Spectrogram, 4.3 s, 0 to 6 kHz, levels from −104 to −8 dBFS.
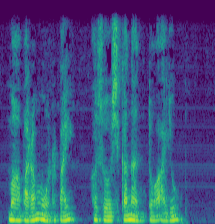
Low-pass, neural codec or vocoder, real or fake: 5.4 kHz; none; real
